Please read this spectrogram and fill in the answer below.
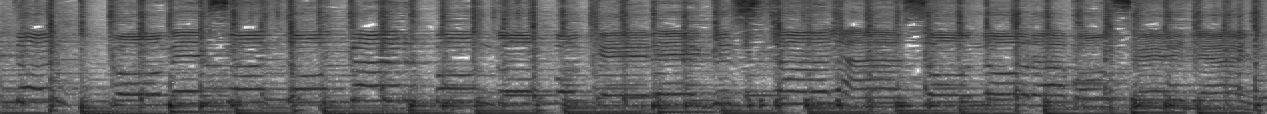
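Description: Salsa music playing: a band with a stepping bass line, dense steady percussion and pitched melodic lines that sometimes fall off in short glides.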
